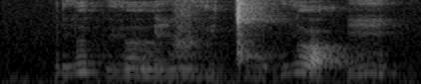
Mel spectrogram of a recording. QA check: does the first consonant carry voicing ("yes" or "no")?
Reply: yes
